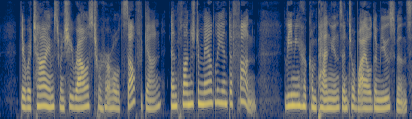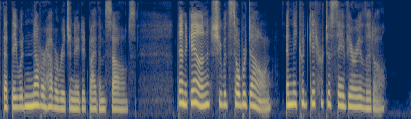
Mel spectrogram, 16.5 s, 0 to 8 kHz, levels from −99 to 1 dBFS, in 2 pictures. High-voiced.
Yes: high, 215 Hz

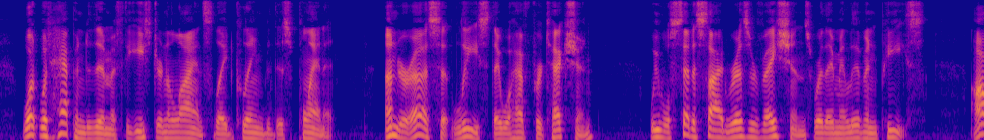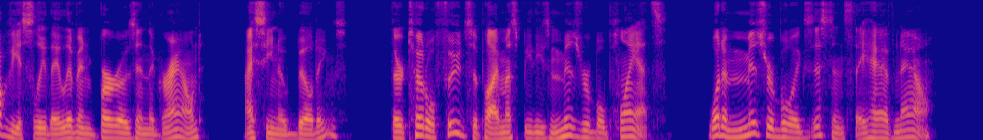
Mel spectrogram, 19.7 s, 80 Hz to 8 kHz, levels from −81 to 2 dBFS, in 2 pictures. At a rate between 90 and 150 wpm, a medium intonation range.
No: average, 185 wpm; average, 4.5 semitones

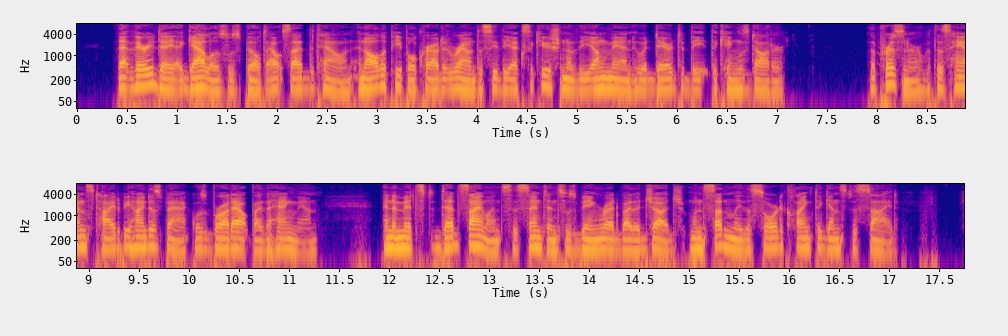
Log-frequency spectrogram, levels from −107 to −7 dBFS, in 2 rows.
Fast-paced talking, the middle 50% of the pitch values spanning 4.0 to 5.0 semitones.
No: fast, 225 wpm; narrow, 2.6 semitones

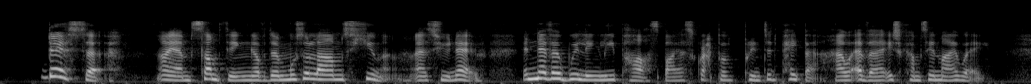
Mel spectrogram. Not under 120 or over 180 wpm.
Yes: average, 155 wpm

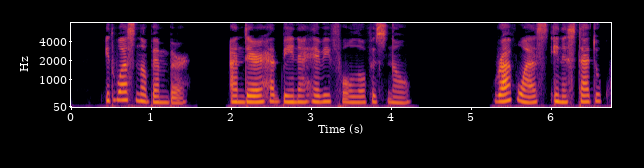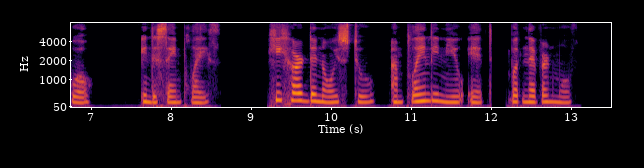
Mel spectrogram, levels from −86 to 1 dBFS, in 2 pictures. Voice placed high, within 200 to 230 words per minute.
No: high, 215 Hz; average, 145 wpm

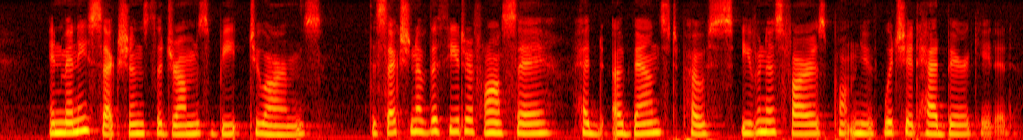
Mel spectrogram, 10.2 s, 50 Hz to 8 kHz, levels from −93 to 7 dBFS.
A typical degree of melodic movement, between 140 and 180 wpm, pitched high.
No: narrow, 2.0 semitones; average, 165 wpm; high, 205 Hz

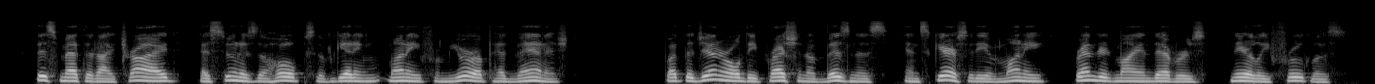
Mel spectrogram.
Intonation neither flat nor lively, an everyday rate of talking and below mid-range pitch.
No: average, 3.6 semitones; average, 150 wpm; medium, 150 Hz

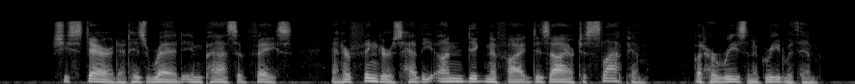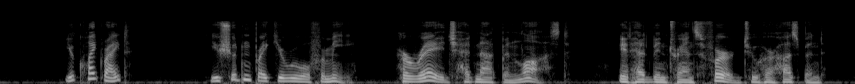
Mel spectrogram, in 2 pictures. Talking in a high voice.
No: low, 110 Hz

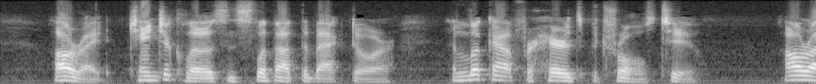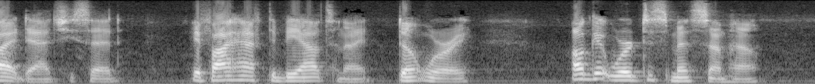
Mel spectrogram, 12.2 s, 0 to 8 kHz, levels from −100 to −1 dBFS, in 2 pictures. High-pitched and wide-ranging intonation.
No: low, 125 Hz; wide, 6.3 semitones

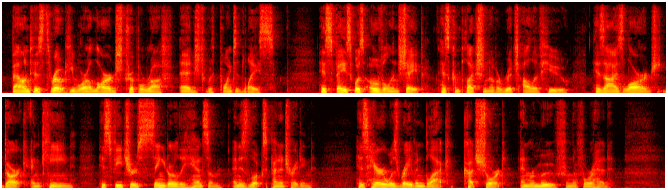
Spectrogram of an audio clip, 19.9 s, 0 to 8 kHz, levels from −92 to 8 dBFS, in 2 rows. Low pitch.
Yes: low, 100 Hz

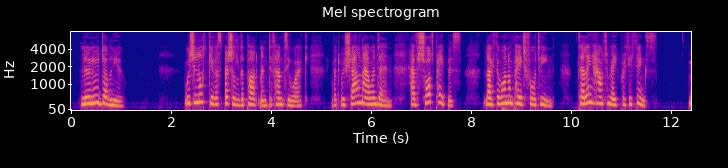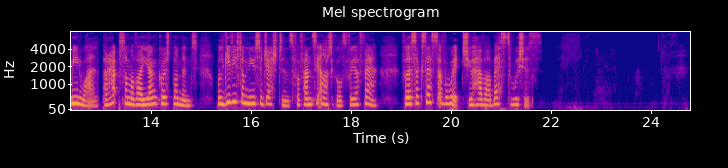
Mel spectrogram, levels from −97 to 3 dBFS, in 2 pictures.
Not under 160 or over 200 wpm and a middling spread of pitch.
No: average, 150 wpm; average, 3.5 semitones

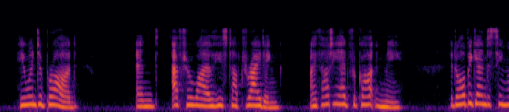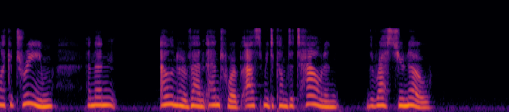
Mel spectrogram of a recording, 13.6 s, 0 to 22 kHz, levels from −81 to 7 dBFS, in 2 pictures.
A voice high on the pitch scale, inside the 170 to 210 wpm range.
Yes: very high, 250 Hz; average, 175 wpm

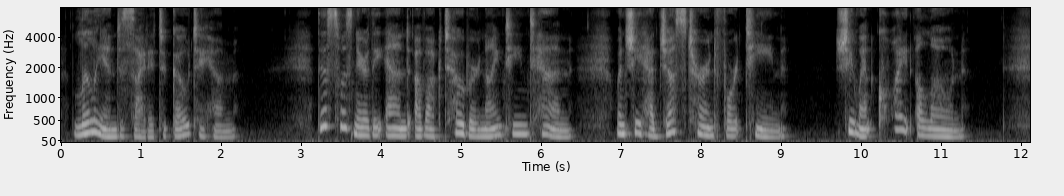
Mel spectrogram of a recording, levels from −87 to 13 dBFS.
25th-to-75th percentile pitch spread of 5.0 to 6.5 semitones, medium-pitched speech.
Yes: wide, 5.4 semitones; medium, 160 Hz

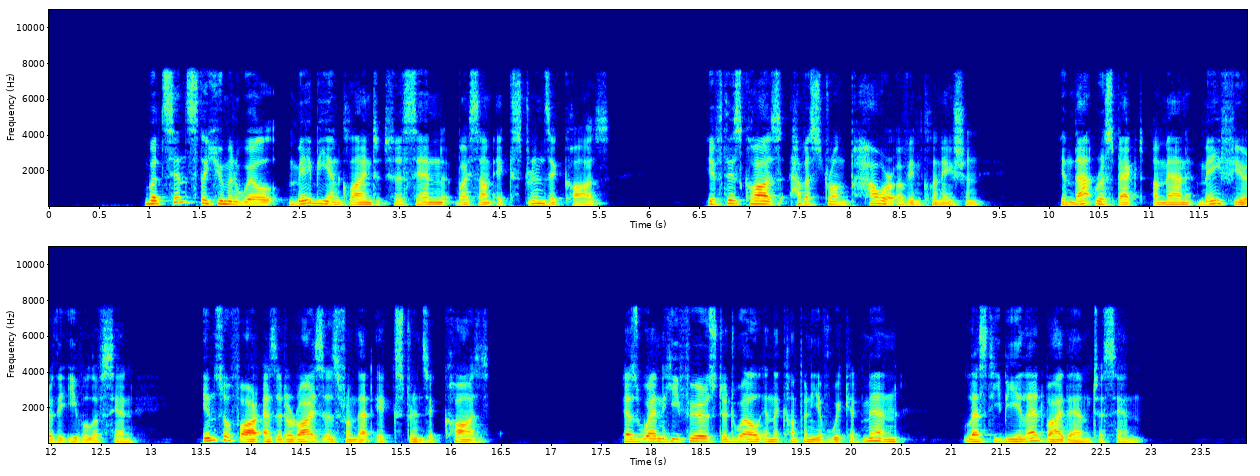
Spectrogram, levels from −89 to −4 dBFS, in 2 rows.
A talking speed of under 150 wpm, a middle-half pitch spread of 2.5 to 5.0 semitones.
No: average, 160 wpm; average, 4.0 semitones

